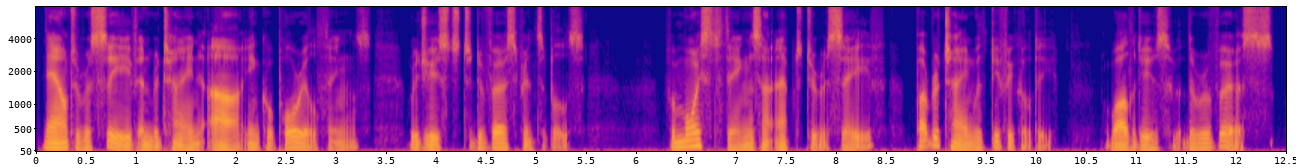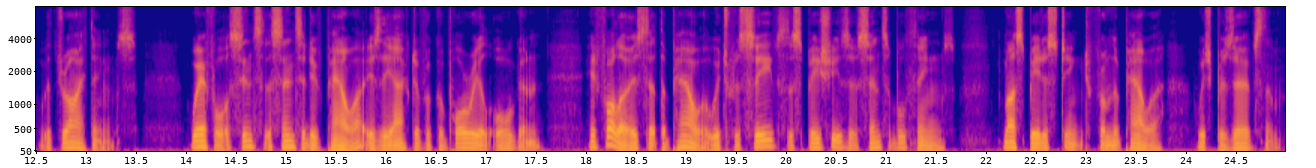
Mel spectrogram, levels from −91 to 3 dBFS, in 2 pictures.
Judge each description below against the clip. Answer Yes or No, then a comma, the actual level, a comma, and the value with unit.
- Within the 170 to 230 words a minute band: No, average, 155 wpm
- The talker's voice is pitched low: Yes, very low, 95 Hz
